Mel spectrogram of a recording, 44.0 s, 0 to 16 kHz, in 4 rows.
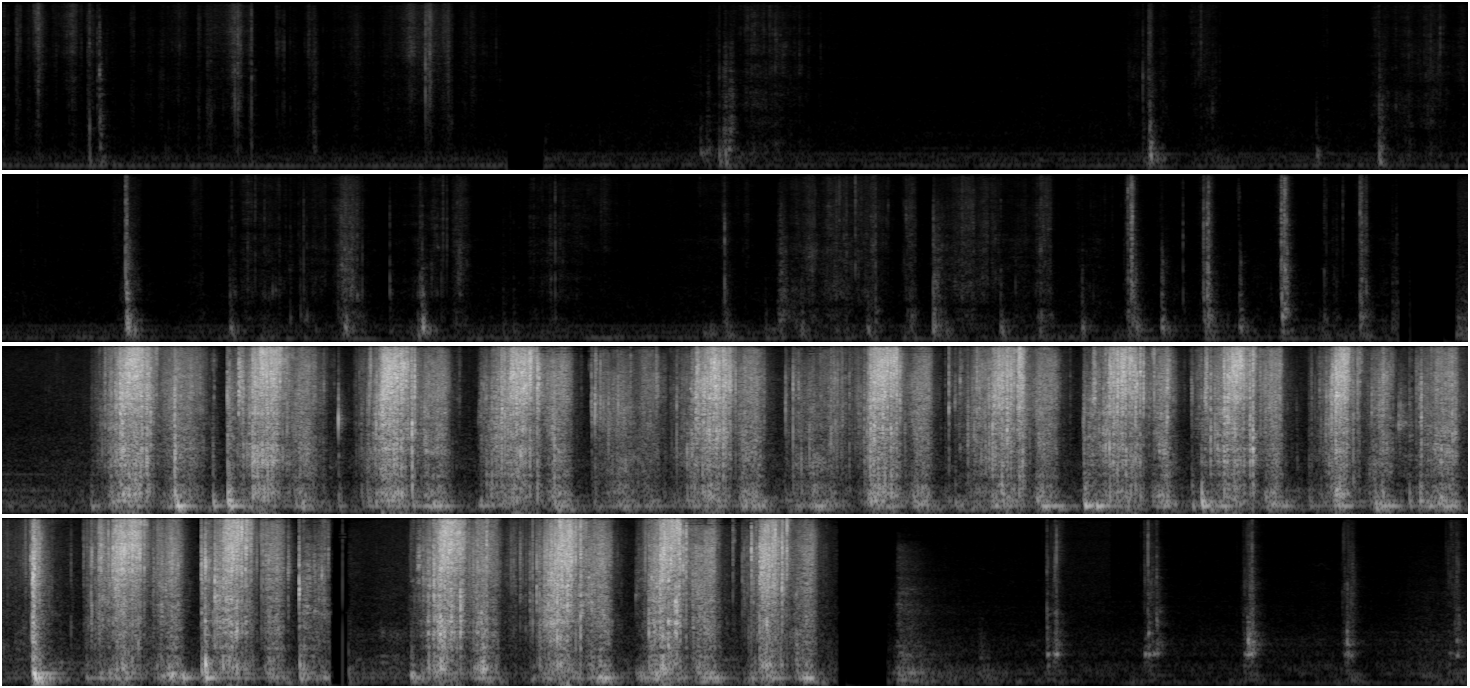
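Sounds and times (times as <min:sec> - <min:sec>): crunchy material crushed by hand: 0:22.7 - 0:39.3.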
